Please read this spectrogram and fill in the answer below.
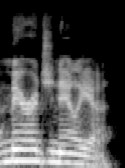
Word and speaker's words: Marriaginalia: Marageneia.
